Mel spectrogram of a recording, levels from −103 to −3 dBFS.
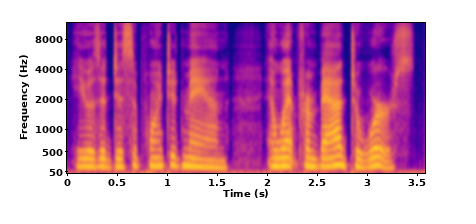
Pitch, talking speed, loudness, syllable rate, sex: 170 Hz, 185 wpm, -19 LUFS, 4.9 syllables/s, female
